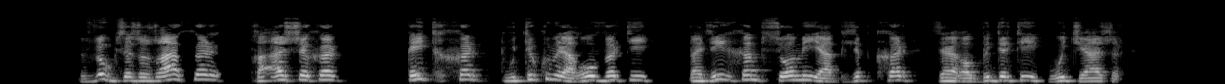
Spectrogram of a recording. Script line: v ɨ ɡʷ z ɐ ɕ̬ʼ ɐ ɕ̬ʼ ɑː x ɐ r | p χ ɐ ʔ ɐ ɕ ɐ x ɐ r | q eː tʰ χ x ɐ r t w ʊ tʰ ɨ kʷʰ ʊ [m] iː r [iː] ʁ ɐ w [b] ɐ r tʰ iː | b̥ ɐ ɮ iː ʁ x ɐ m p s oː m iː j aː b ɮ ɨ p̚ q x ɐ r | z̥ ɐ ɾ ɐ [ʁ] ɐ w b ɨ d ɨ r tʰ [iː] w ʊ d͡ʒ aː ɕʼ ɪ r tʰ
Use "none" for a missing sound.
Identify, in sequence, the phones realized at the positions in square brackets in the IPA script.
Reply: m, aː, v, ʁ, iː

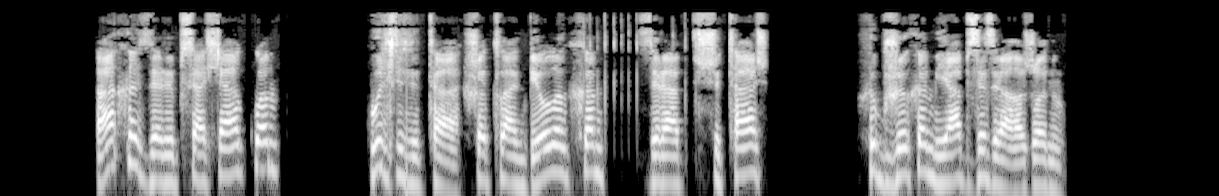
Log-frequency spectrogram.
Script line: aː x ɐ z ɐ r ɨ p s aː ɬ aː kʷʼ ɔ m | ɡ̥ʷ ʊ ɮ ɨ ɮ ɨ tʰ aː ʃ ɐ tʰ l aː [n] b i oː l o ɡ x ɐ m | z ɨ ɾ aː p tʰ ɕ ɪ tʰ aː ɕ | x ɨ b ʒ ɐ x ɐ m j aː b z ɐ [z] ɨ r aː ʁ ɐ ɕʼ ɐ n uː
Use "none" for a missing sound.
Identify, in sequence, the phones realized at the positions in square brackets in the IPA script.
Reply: n, z

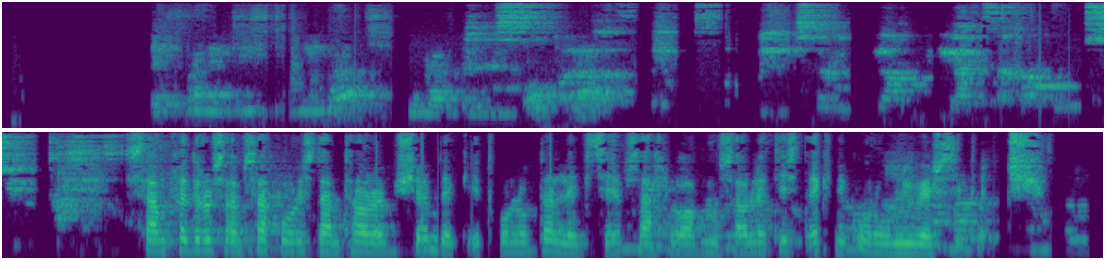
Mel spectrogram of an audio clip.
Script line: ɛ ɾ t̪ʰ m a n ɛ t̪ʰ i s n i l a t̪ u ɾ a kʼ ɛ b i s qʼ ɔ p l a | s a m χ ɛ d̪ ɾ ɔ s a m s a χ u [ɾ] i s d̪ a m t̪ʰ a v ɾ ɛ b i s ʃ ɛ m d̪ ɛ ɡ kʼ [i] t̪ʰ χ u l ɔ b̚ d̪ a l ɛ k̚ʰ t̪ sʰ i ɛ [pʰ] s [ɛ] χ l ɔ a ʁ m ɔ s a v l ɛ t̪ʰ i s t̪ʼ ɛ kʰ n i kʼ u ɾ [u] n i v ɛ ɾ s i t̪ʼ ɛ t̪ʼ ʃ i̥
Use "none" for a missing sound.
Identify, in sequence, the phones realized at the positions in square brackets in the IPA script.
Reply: ɾ, i, p, a, u

